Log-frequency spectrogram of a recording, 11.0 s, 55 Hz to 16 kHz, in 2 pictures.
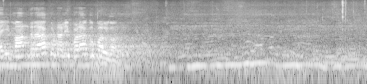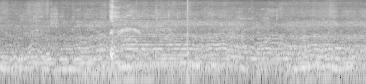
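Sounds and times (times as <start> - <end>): voices over public address: 0.0 - 11.0.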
